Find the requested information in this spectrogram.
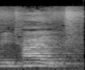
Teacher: अब यहां देखिए, मीठा हम बोलते हैं मीठा, मीठा, तो हम ई पर जोर देते हैं, लेकिन जब हमको मिठाई लिखना होता है तो हम लोग क्या करते हैं, हम लोग मिठाई, हम मी को जल्दी बोल जाते हैं तो हम इसके उच्चारण में कम समय लगाते हैं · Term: ह्रस्वी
